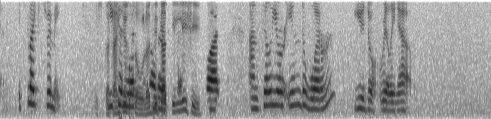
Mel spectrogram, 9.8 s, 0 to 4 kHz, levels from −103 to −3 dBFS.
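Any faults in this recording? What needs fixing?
An echo leak occurs from 2.56 to 2.64 s. The echo canceller at the loudspeaker end likely failed to fully cancel what its microphone picked up from the speaker, so a brief fragment went back down the line. It is heard as a faint copy of the speech trailing 462 ms behind the original, sitting about 15 dB below it. To prevent this, lengthen the canceller's filter so it covers echo delays near half a second and re-tune its residual suppression.

Speech suppressed in double talk occurs from 2.57 to 3.67 s and again from 4.08 to 4.40 s. While both sides were talking, the echo canceller likely could not separate the local talker from the returning echo and attenuated everything together. The speech dips by roughly 15 dB at its deepest, for about a second in the first stretch and about a third of a second in the second. A better double-talk detector that holds suppression back while the near-end talker is active would prevent it. 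The G.711 call path limits the band to 4 kHz as designed.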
